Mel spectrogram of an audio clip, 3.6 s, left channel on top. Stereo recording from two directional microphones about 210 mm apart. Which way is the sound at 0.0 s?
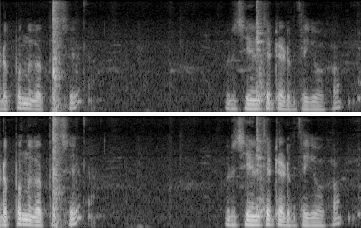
25° right (ahead or behind).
